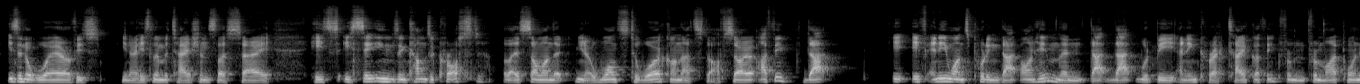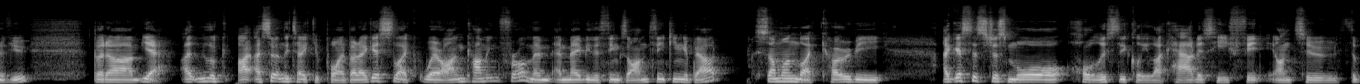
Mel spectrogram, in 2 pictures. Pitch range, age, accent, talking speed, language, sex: 100-115 Hz, 20-39, Australian, 210 wpm, English, male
